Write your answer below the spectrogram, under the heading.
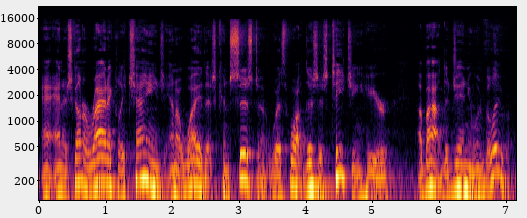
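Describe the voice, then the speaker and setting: A man's voice: mid-range voice, expressive, normal speed, vocal fry, hardly any pauses, a little hiss or hum. An older man preaching a sermon from a church pulpit, earnest and emphatic, often repeating words as he builds a point. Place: church sanctuary at a wooden pulpit. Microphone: pulpit microphone.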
